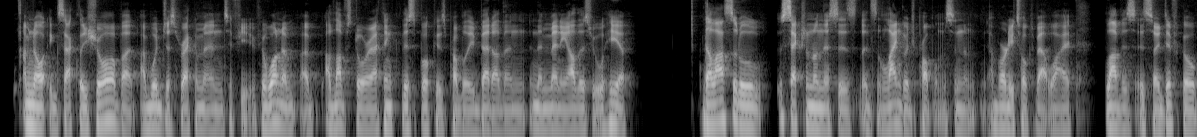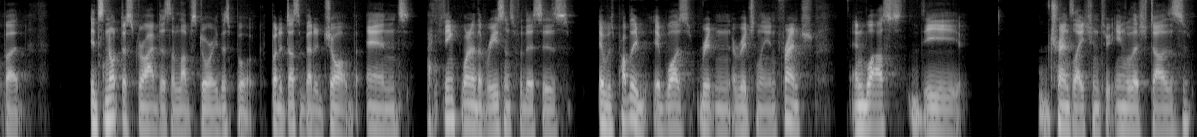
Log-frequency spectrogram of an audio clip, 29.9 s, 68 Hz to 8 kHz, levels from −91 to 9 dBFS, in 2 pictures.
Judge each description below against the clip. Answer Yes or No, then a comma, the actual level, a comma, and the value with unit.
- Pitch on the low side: Yes, very low, 95 Hz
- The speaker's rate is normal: Yes, average, 190 wpm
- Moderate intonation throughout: No, narrow, 2.3 semitones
